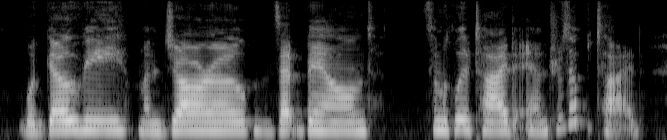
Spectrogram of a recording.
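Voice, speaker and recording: The recording is very clean, with a silent background and a dry, close sound with no echo. It carries an unremarkable speaking voice at a moderate pace. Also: woman. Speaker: podcast host. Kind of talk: podcast intro.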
